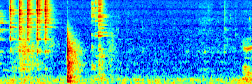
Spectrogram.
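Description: Flour mixture dumped into a mixing bowl of muffin batter: a single short thump and rustle, close by, with light metallic clinks of a whisk and bowl around it.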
